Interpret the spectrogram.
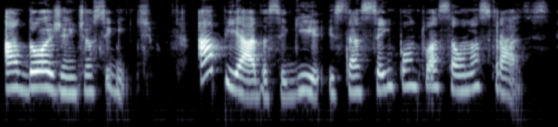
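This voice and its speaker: A Brazilian teacher talks her young pupils through an exercise in a bright, slightly high voice with a gravelly edge. She is patient and coaxing, checking in often that they are following. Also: expressive, a little slow. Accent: Brazilian Portuguese. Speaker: primary school teacher. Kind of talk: recorded remote lesson.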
